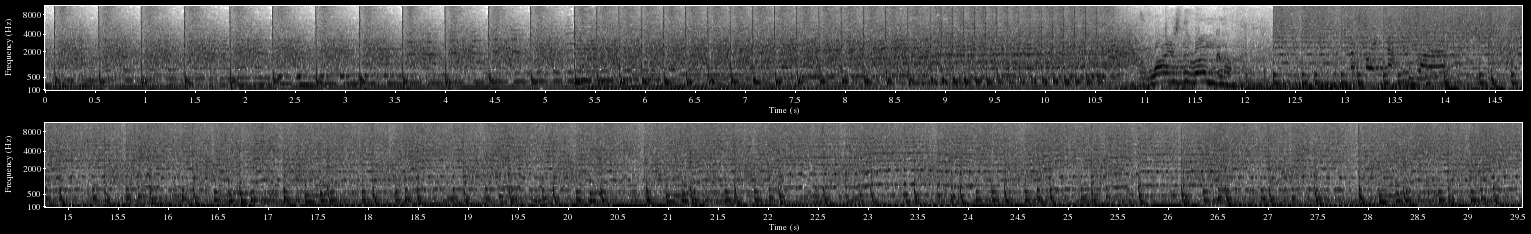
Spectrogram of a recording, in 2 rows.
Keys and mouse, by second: 3.9 KP_6, 6.6 Tab, 17.9-22.5 drag, 21.9-26.5 right drag, 24.5 x, 29.2 KP_Subtract.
